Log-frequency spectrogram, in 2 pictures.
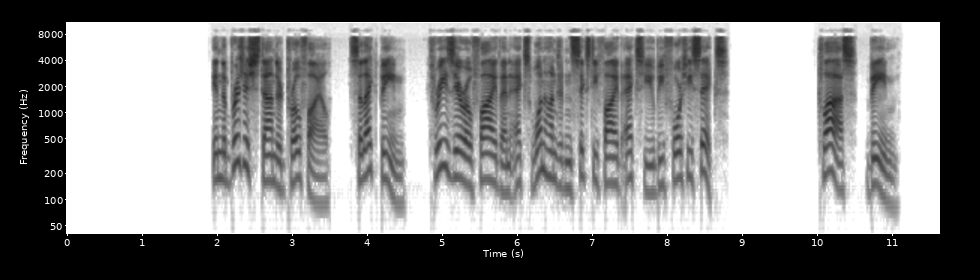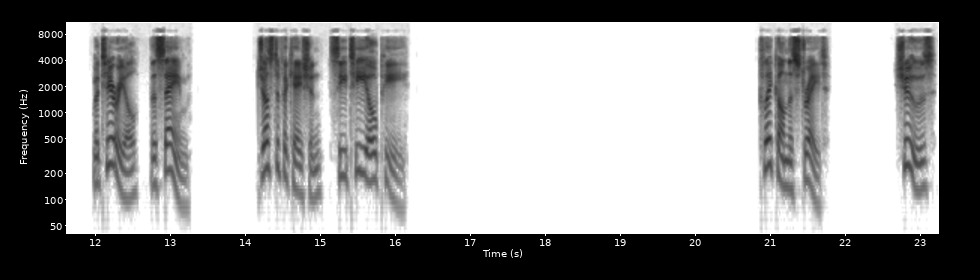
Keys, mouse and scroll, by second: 1.2 scroll down 1, 5.0 click, 5.6-6.7 scroll up 1, 7.7 click, 9.9 click, 10.5-11.6 scroll up 1, 11.6 click, 16.0 click, 18.3 click, 19.2 scroll up 1, 20.5 scroll up 1.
